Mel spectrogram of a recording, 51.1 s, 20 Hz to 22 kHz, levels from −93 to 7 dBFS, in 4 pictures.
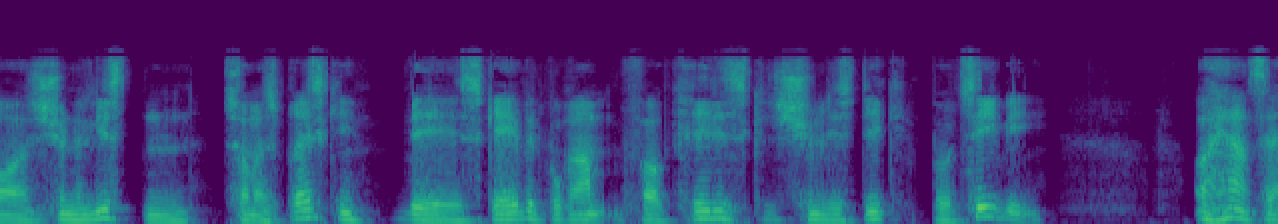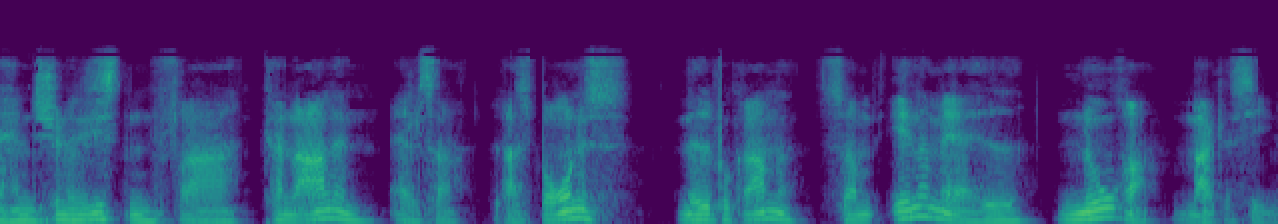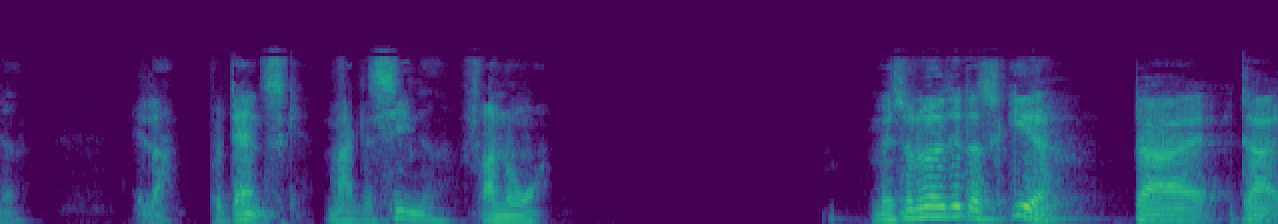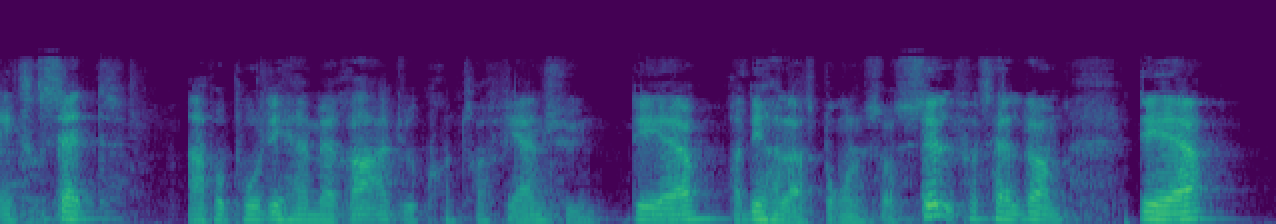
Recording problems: garbled, watery; badly; nothing above 7.5 kHz
wrong speed, natural pitch; too slow; 0.5 times normal speed
abrupt cut into speech; at the start

